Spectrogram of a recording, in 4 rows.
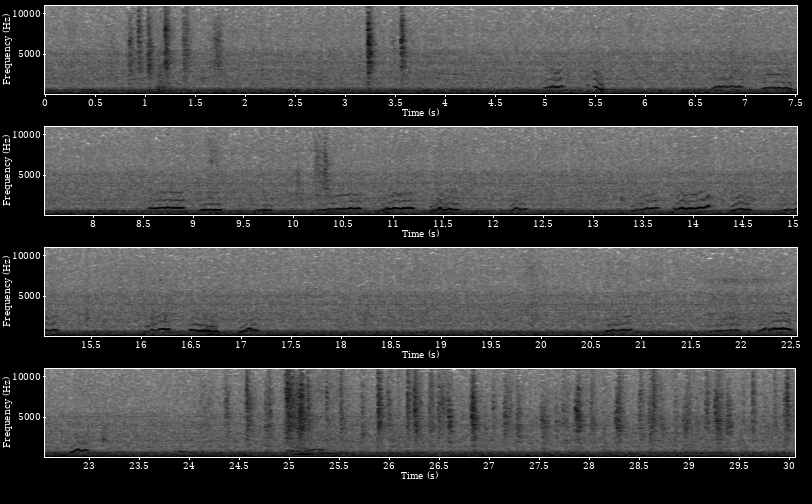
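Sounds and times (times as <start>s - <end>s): guinea pig squeaking softly: 5.0s - 5.7s, 6.6s - 7.6s, 8.5s - 12.5s, 13.2s - 15.3s, 16.0s - 17.3s, 20.6s - 21.0s, 21.6s - 23.2s, 23.8s - 30.0s.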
